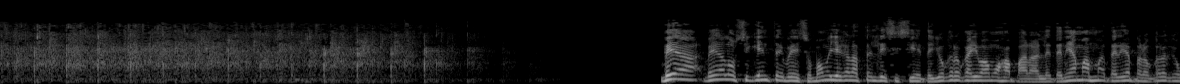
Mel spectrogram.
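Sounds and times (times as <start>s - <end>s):
audience applause: 0.0s - 5.2s
speech: 6.6s - 11.7s.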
